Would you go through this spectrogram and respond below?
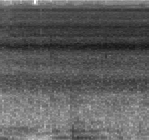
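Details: Dental operatory suction line, reported weak or no suction from kinked hose, after cutting hose: steady high-pitched rushing hiss with low rumble as opening is partly covered; dental suction running.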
